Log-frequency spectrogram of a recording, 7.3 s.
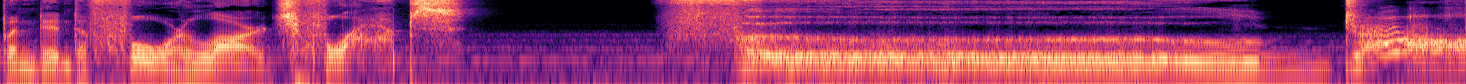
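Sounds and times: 
speech: 0.0s - 2.4s, 3.3s - 4.5s
deep monster growl: 3.4s - 7.3s.

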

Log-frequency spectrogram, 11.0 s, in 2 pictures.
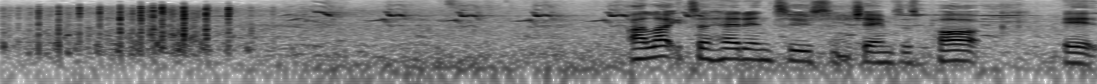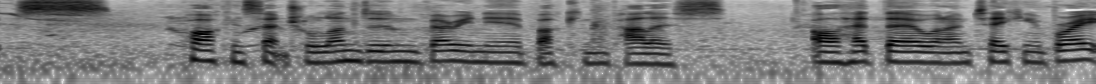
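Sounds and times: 
parakeets flapping: 0.0s - 2.1s
parakeets in London calling: 1.0s - 7.1s
speech: 3.2s - 5.8s, 6.4s - 10.9s.

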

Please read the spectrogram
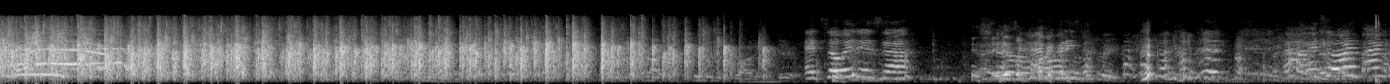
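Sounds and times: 
crowd applause: 0.0s - 7.8s
laughter: 9.7s - 13.6s
speech: 9.8s - 11.8s.

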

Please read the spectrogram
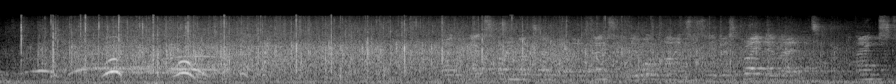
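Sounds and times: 
audience applause: 0.0s - 8.7s
vocal whoops: 0.2s - 2.6s.

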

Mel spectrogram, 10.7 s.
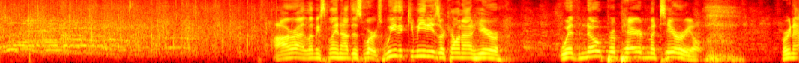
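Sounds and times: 
crowd whooping and cheering: 0.0s - 2.9s
crowd clapping: 0.0s - 4.2s
speech: 3.7s - 6.9s, 7.5s - 9.6s, 10.4s - 10.6s
laughter: 6.2s - 10.6s.

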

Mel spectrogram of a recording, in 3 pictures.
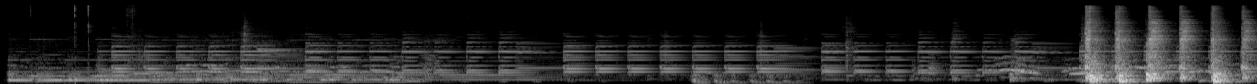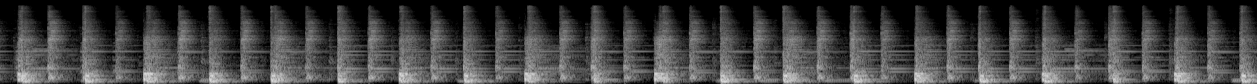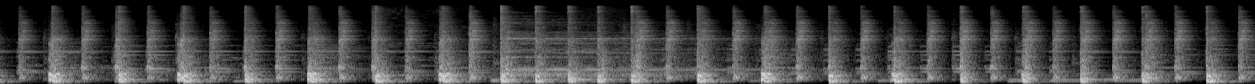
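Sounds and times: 
drums: 10.8s - 37.6s.

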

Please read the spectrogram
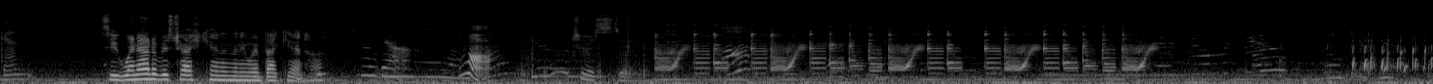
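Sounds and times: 
low constant rumble: 0.0s - 14.3s
speech: 1.0s - 3.4s, 4.7s - 5.0s, 5.8s - 7.2s
water bubbling: 13.5s - 14.3s.

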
